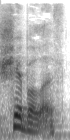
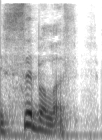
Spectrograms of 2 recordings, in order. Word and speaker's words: Shibboleth: Then they would say to him, 'Then pronounce the word Shibboleth.' And he would say, 'Sibboleth,' for he could not pronounce it."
